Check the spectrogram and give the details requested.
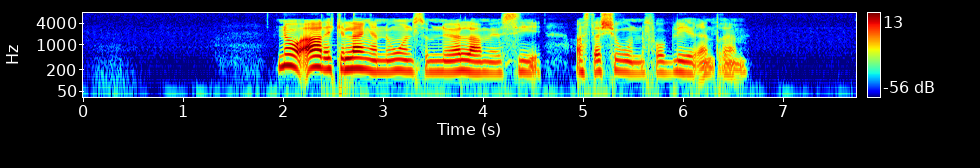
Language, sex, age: Norwegian, female, 20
